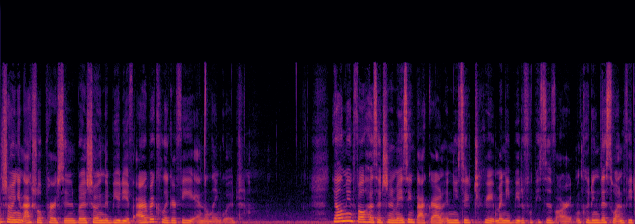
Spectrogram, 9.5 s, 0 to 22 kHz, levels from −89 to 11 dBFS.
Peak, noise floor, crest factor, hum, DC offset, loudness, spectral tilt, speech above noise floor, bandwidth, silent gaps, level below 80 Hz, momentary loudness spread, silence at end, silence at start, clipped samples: -10 dBFS; -45 dBFS; 16 dB; none; under 0.1%; -26 LUFS; -5 dB/octave; 20 dB; 16 kHz; none; -76 dBFS; 19 LU; 0 s; 0 s; under 0.1%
